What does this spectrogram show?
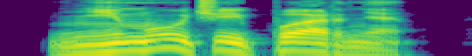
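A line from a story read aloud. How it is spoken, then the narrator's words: Scoffing snort. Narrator (Russian): хмыкнул Бернард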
